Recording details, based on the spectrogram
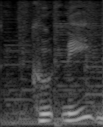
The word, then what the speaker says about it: Kootenai: It is Kootenai, not Kootenai or Kootenai, which is, I am told, the Canadian pronunciation, eh?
